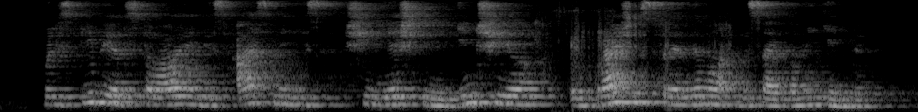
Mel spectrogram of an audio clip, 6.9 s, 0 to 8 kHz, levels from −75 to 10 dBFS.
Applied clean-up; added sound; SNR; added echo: neural separator model SepFormer DNS4.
